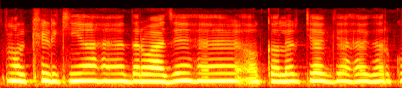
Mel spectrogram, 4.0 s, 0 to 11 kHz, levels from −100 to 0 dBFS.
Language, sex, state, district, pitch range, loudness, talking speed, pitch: Hindi, female, Himachal Pradesh, Shimla, 265-280 Hz, -11 LUFS, 165 wpm, 275 Hz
